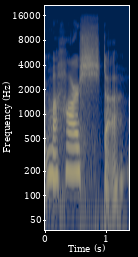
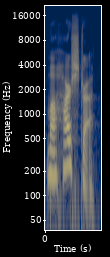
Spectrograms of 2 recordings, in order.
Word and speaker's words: Maharashtra: So Uttara was born in Nagpur, Maharashtra. Oh, I've said that wrong. Maharashtra. There we go.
